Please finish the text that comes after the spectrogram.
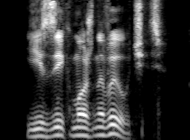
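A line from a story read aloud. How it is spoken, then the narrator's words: Cold, young man. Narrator (Russian): холодно ответил молодой наследник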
